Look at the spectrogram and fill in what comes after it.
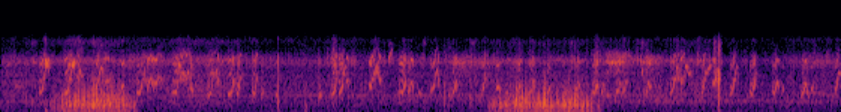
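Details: Maso, a pet guinea pig, munching a leaf while uttering many short upward squeaks in irregular runs, with two longer bursts of rustling leaf noise.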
